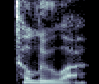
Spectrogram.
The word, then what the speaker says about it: Tula: Not Tally, not Lou, Tula. The full three syllables demand attention, much like I do.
